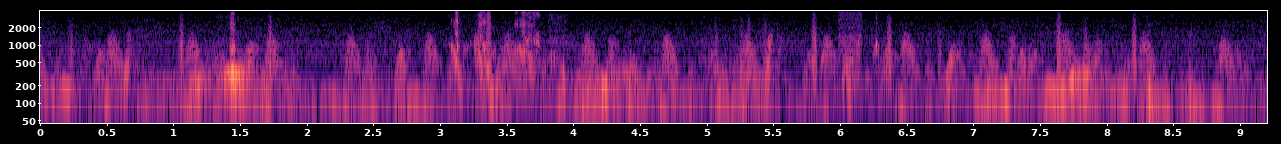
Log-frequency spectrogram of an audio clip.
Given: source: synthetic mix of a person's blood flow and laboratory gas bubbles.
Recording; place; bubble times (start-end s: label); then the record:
Doppler ultrasound of blood flow; subclavian vein
1.33-1.59 s: bubbles
3.06-3.42 s: bubbles
3.55-3.76 s: bubbles
3.81-3.97 s: bubbles
5.99-6.17 s: bubbles
6.25-6.31 s: bubbles
From the record:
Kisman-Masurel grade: 121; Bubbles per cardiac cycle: 1 to 2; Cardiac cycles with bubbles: 10 to 50%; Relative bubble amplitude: barely perceptible (0.100 to 0.250); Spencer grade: 2 (many but less than half of the cardiac periods contain bubble signals, singularly or in groups); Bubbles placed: anywhere in the cardiac cycle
